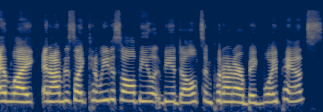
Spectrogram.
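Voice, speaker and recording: Speech in a Vermont accent comes at a moderate pace, with a bright, sharp tone. The sound is dry and close with no echo, on a very clean recording with a silent background. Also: woman. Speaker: political commentator streamer. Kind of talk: casual live stream commentary. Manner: animated.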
